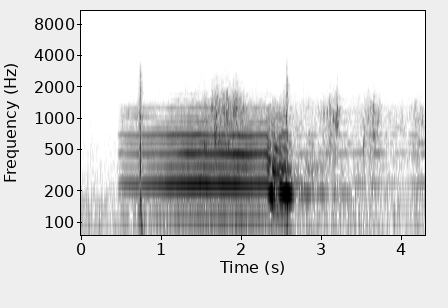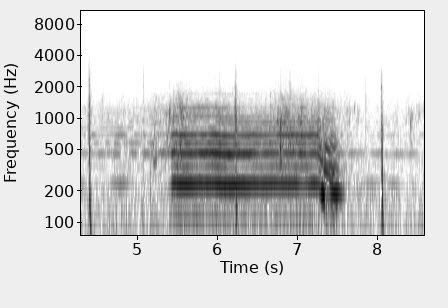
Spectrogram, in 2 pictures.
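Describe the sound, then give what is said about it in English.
Two long, deep foghorn blasts booming across San Francisco Bay by the Golden Gate, each holding steady for a couple of seconds before dropping off, with faint clanks and knocks in between, heard alone without any voices. “He gets to dreaming of his hometown, San Francisco, the Golden Gate, and that symphony of foghorns booming across the bay.”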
